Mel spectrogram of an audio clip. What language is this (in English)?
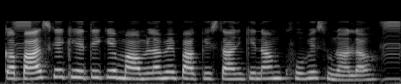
Bhojpuri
